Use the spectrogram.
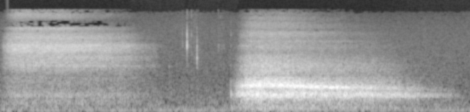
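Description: One slow, deep breath: an airy inhale, a brief pause, then a longer, fuller exhale that rushes out and trails off. No talking.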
